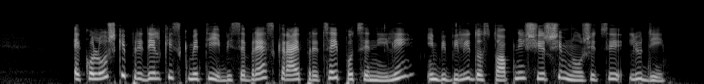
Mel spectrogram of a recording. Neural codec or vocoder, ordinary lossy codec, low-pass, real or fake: none; none; 7.2 kHz; real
